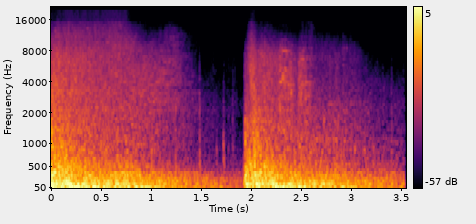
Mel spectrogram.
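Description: A video game explosion roars as a loud, dense, sustained blast of noise, cutting out for a split second partway through before surging back and slowly fading.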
